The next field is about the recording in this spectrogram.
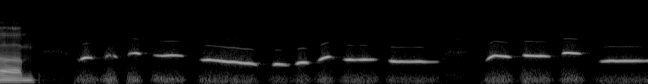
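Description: A man whistles a familiar song, a clear, bright melody of many short notes and a few longer held tones in a lilting rhythm, heard on its own with no talking.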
